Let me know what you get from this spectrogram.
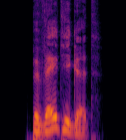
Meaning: second-person plural subjunctive I of bewältigen
- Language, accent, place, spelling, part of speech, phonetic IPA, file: German, Germany, Berlin, bewältiget, verb, [bəˈvɛltɪɡət], De-bewältiget.ogg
